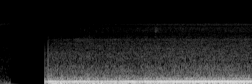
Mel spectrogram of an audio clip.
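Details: 1986 Fox-body Mustang on E85, after the fuel pump and filter were replaced for lost fuel pressure: the engine settles immediately with a deep, even rumble and no misses, knocks or ticks. Fuel pressure is now good.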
